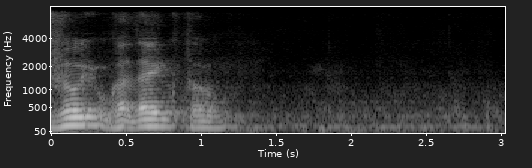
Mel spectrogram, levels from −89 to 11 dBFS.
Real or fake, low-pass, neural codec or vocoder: fake; 7.2 kHz; codec, 24 kHz, 0.9 kbps, WavTokenizer, small release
